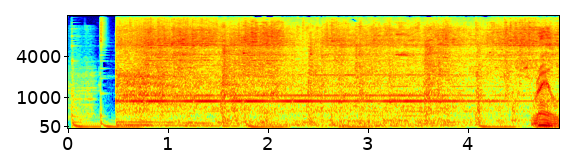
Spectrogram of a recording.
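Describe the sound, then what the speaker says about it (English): A railbus, a bus-like 1930s railcar for lightly used rural lines, runs along the rails with a steady close rumble, a sustained metallic tone and rattling over the track, and a brief louder squeal near the end. "Appearing in the 1930s, the Railbus looks like a bus, but runs on rails, serving rural routes with fewer passengers."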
